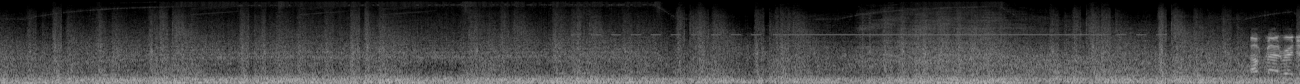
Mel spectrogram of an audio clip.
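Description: Combat noise from the jet-fighter video game H.A.W.X. rolls on without a break, with dense gunfire and booming explosions under a loud, steady roar, and radio voices talking over it.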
